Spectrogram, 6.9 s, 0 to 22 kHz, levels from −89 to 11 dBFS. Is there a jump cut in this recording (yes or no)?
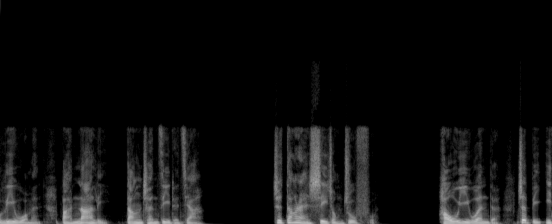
no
